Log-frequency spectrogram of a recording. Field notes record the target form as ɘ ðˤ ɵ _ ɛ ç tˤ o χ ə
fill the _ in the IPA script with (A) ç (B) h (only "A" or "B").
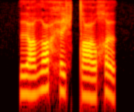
B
